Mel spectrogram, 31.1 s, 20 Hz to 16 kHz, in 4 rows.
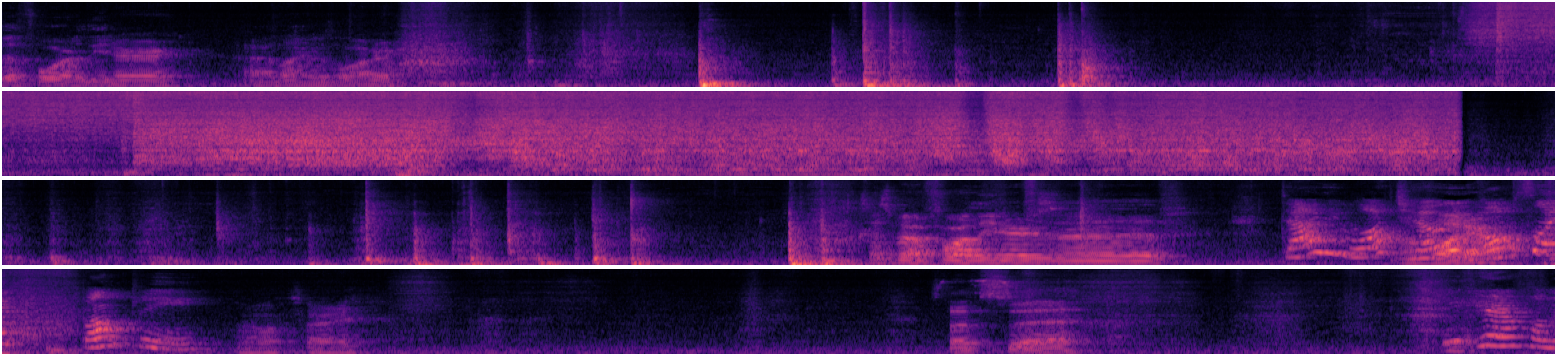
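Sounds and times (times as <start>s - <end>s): faucet running water: 7.2s - 15.1s.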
